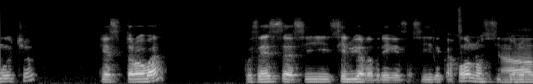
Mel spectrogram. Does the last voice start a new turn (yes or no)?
yes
